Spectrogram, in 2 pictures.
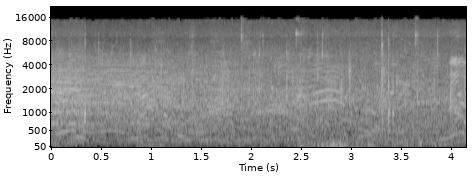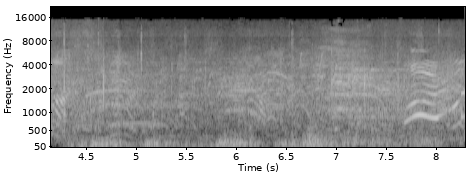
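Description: Scattered shouts and calls from spectators and players at a rugby league game, heard at a distance, none clear enough to make out. From about halfway, low rumbling bursts sit underneath the voices.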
